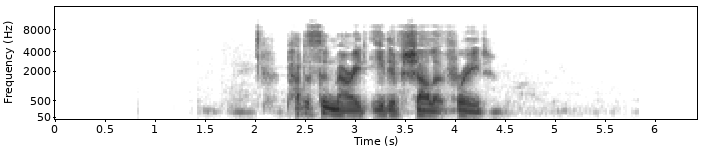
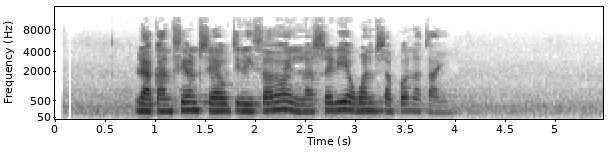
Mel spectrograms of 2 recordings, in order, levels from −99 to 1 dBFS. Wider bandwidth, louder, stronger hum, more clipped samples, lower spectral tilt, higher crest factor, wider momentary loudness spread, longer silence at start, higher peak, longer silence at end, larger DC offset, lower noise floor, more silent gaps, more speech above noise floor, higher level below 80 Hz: second, 9.4 kHz vs 11 kHz; about the same, -23 LUFS vs -21 LUFS; neither; neither; second, -3.5 dB/octave vs -5 dB/octave; about the same, 22 dB vs 22 dB; first, 21 LU vs 11 LU; first, 2 s vs 0.8 s; second, -6 dBFS vs 0 dBFS; first, 2 s vs 1.55 s; neither; first, -84 dBFS vs -54 dBFS; neither; first, 59 dB vs 33 dB; about the same, -70 dBFS vs -70 dBFS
